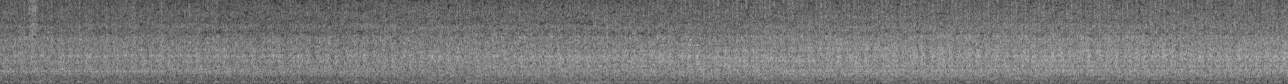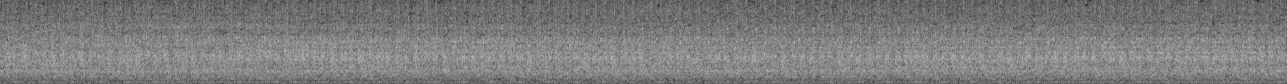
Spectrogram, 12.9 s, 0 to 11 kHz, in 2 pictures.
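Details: 2010 Ford Edge 3.5L V6 first start after valve cover gasket replacement: smooth steady idle, even beat, no ticking, tapping or rattles; no weird noises, sounds good.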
